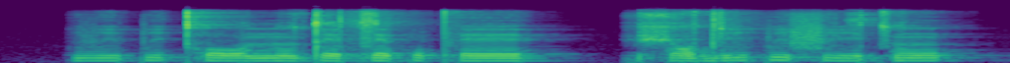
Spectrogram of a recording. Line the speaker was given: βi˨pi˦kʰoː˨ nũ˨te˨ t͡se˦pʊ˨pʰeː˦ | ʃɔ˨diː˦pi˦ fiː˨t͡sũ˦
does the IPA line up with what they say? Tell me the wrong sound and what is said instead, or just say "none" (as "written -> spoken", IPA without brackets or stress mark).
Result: none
